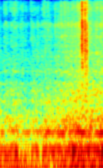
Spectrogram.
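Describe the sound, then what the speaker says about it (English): A Ford Mustang engine idles with a steady low rumble and gets a light touch of gas, rising slightly, with a brief high hiss or whine near the end. "Give it a little gas."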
